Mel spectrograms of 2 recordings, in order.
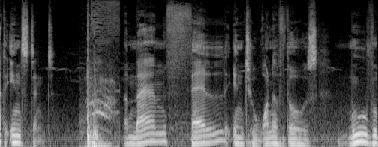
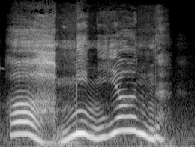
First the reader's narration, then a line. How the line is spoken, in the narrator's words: cried the soldier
